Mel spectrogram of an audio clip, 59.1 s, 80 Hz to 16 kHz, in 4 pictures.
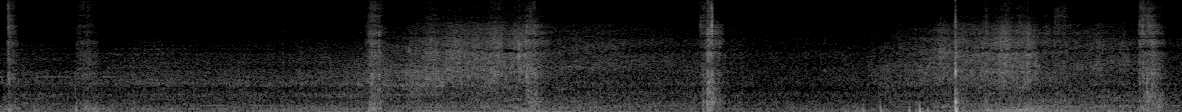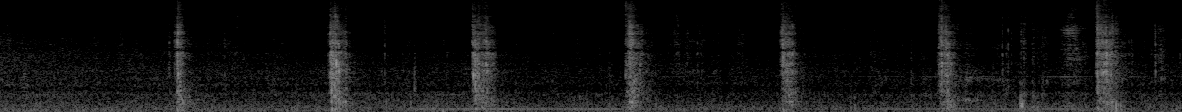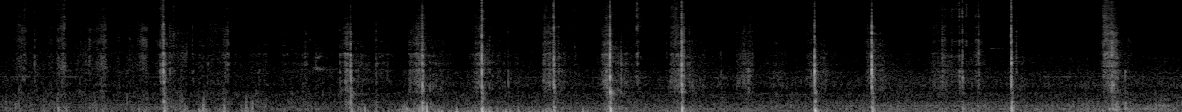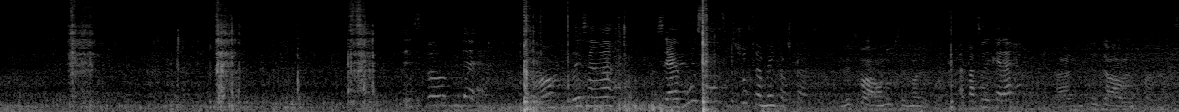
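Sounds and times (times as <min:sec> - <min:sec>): snow shovel scraping pavement: 0:20.6 - 0:21.3, 0:22.4 - 0:35.7, 0:44.6 - 0:50.1.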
